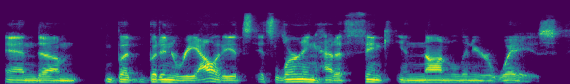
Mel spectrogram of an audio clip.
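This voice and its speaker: Low-pitched man in his forties, unhurried and halting, guest on an interview podcast. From upstate New York. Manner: halting, many ums and restarts. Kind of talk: casual interview answers.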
